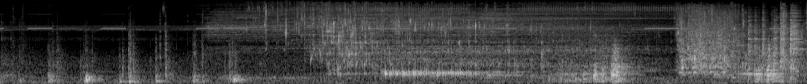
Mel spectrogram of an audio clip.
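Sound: water running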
